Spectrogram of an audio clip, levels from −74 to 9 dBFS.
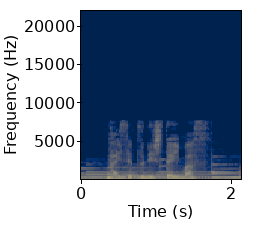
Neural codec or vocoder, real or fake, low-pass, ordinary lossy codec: none; real; none; none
